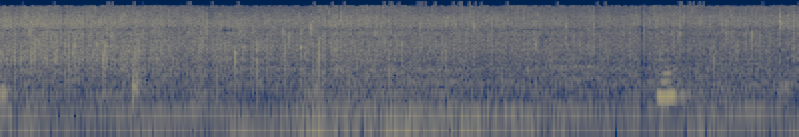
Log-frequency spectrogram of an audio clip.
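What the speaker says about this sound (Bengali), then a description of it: "এখন আমি যে এখানে পেঁয়াজ দিচ্ছি" Onions fry in a pan of oil for a meat curry, giving a steady, even sizzle that holds at the same level throughout, with a faint stir or clink now and then.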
